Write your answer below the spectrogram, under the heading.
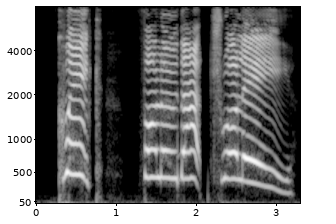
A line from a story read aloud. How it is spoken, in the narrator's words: shouted Glenn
